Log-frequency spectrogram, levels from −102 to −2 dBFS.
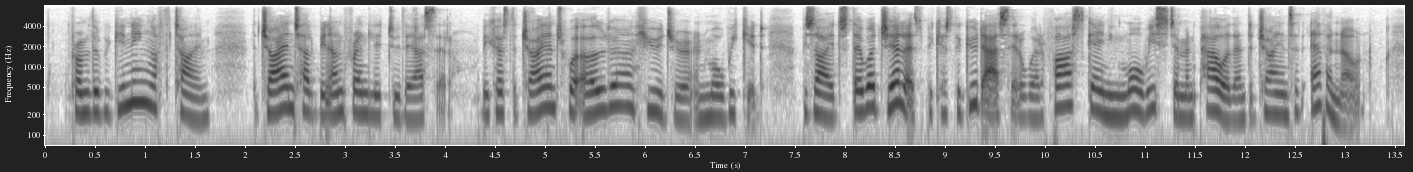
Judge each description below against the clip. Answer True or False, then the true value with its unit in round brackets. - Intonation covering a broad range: False (4.2 semitones)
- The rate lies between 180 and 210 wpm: True (195 wpm)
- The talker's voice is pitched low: False (215 Hz)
